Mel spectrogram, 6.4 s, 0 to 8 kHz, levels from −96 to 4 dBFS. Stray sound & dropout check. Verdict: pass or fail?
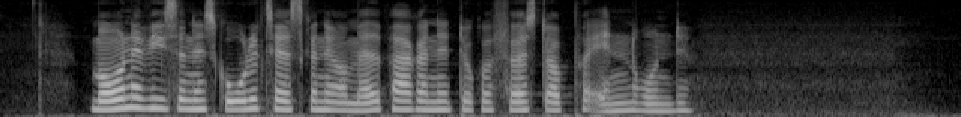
pass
